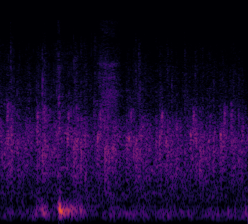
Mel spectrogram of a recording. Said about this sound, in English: Can you guys give a round of applause to the Lord? ¿Le pueden dar un aplauso al Señor? Gracias.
